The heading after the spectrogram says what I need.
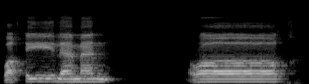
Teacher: We don't hide the noon, we don't make any nasal sound, okay? Or we don't hide the noon because ra is one of the idgham without ghunna, but we pronounce noon clearly. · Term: idhar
